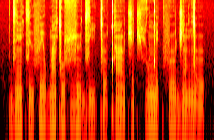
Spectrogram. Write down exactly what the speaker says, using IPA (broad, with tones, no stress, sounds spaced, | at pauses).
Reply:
d͡z ẽ˧ t͡s ɨ˨ f e˦ ʊ̯ b ã˦ ǀ u˦ ɬ ɮ ʉ˦˨ d͡z i˨ ǀ ɵ˨ ǃʰ ã˦˨ ʊ̯ t͡ʃ ɐ˨ t͡ʃ ç u˦ ŋ͡ǃ e˧ k f ɵ˦ ʊ̯ d͡ʒ ɐ̃˦ b ŋ͡ǀ ɵ˨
